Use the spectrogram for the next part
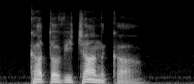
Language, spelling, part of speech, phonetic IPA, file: Polish, katowiczanka, noun, [ˌkatɔvʲiˈt͡ʃãnka], Pl-katowiczanka.ogg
